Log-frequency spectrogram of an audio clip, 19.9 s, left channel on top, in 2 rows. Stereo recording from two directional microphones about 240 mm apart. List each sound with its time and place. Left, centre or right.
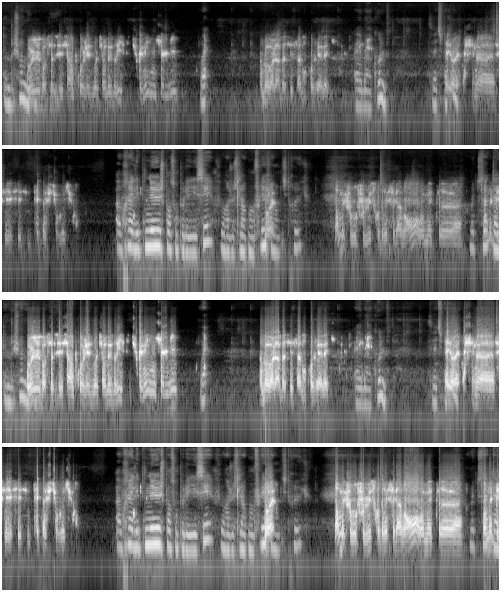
0.0 s speech: centre
0.4 s speech: right
5.1 s speech: right
7.5 s speech: centre
8.8 s speech: right
12.2 s speech: centre
15.2 s speech: right
16.6 s speech: right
